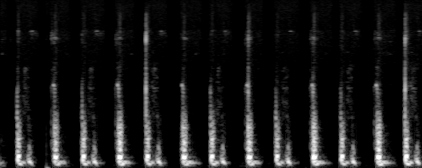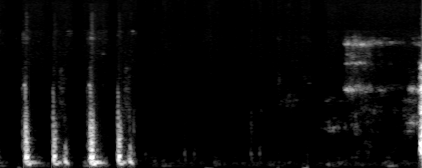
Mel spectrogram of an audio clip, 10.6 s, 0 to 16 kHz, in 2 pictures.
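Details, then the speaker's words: Third heart sound (S3 gallop): regular low heart sounds with a soft extra thud after the second sound. "a left-sided s3 is a low-pitched sound best heard over the left ventricular apex a right-sided s3 is usually better heard over the lower left sternal border and becomes louder with inspiration"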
